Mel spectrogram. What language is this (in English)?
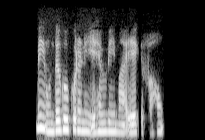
Divehi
